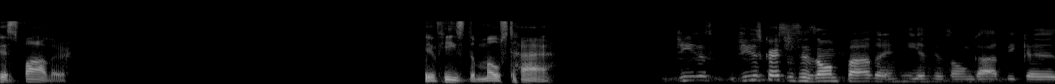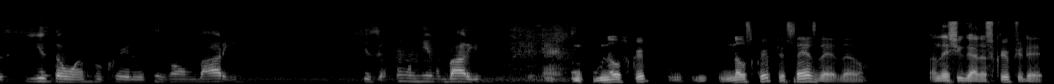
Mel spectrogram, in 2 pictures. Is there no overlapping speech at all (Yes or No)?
Yes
